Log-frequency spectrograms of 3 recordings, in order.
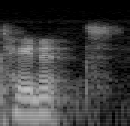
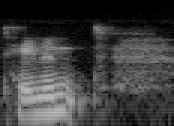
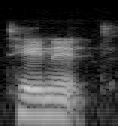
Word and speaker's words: Tenet: know where the word Tenet came from, because for the first 6 months of seeing the trailers, I kept mispronouncing it and calling it Tenant, which was obviously it's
